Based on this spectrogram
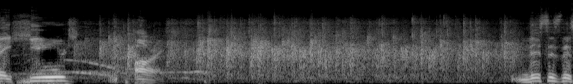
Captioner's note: applause and cheering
